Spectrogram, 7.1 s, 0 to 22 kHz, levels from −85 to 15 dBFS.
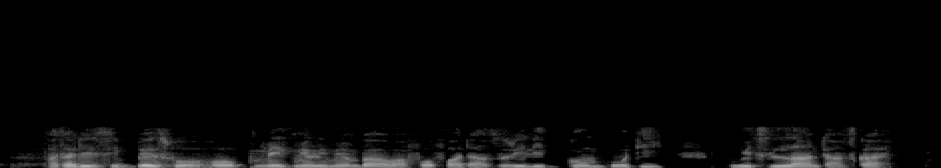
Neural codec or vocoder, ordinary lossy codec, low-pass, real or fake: none; AAC, 32 kbps; 5.4 kHz; real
